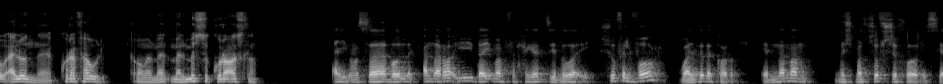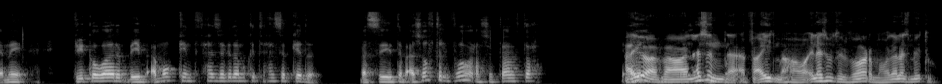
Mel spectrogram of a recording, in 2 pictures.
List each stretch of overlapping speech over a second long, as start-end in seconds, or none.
15.7-17.0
